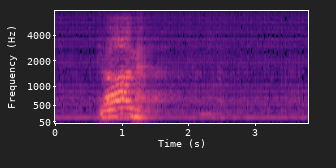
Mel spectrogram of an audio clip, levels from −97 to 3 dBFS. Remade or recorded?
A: remade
